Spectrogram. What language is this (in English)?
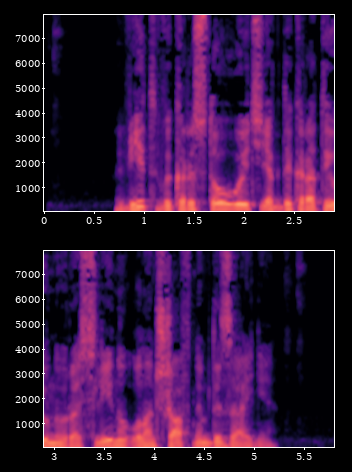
Belarusian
